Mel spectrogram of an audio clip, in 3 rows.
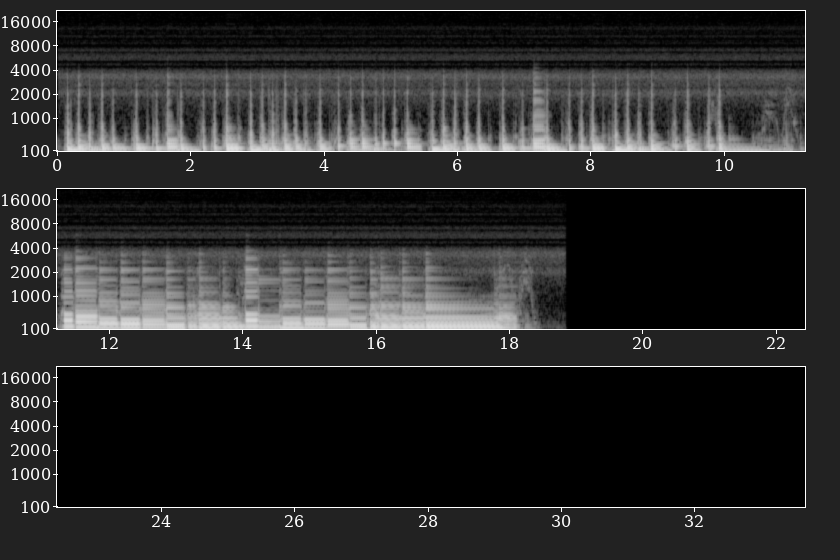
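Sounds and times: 
300B tube guitar amplifier with high-cut EQ and cabinet: 0.0s - 18.4s.

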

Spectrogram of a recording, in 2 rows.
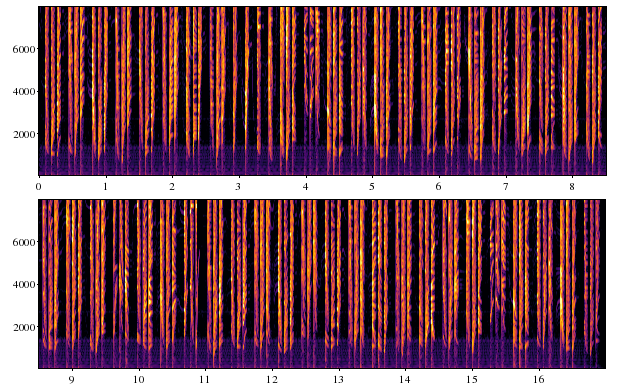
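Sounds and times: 
fast water log percussion: 0.0s - 16.9s.

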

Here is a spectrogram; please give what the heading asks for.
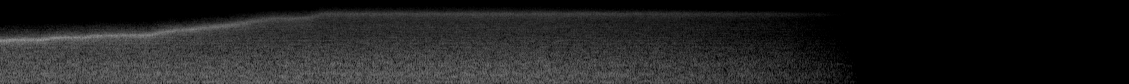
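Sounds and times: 
noise generator hiss: 0.0s - 8.6s.

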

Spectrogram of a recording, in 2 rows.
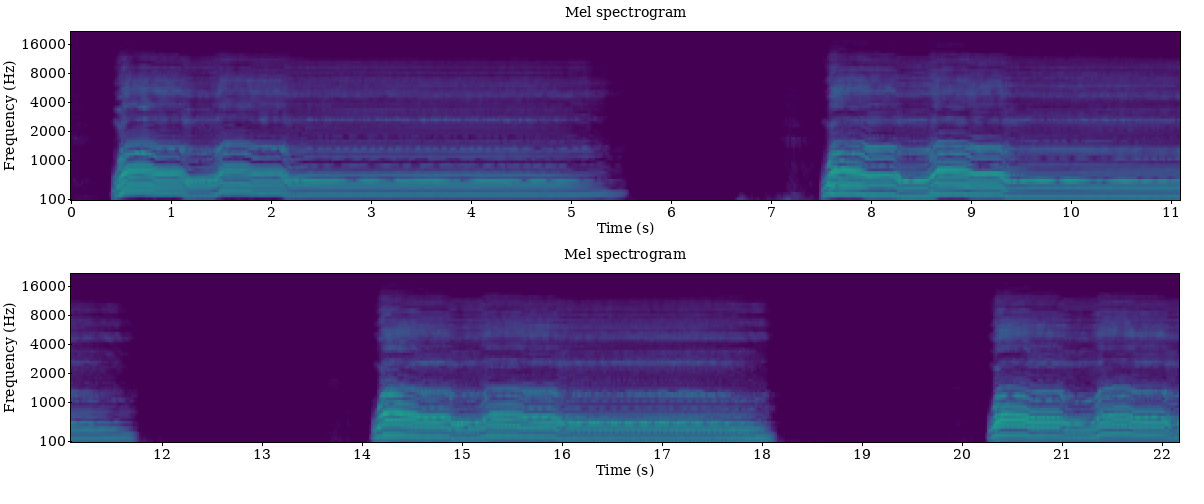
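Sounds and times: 
Zoom V6 vocal processor harmony effect: 0.4s - 5.6s, 7.5s - 11.8s, 14.1s - 18.2s, 20.2s - 22.1s.

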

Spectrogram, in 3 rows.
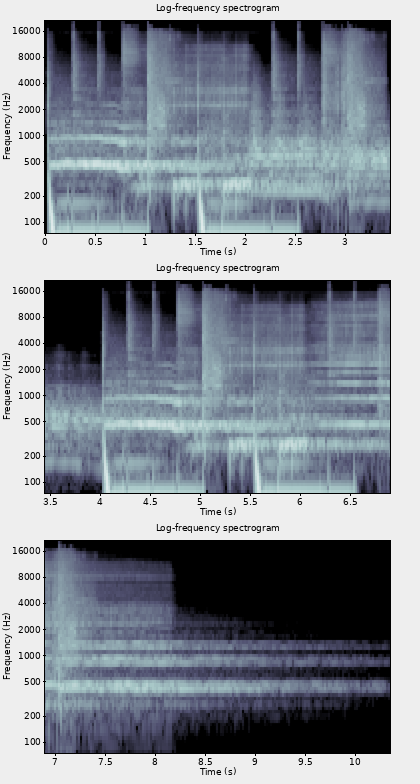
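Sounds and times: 
trap beat: 0.0s - 8.2s.

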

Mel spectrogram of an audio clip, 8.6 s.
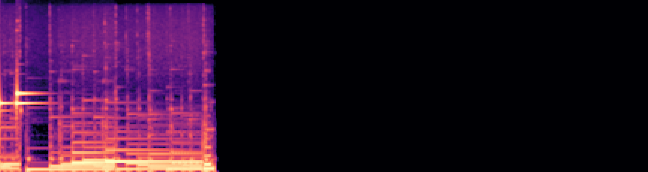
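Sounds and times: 
Pianet T electric piano: 0.0s - 2.9s.

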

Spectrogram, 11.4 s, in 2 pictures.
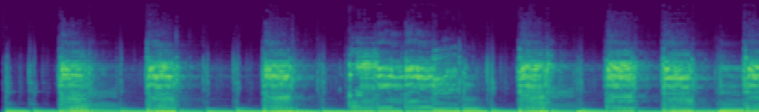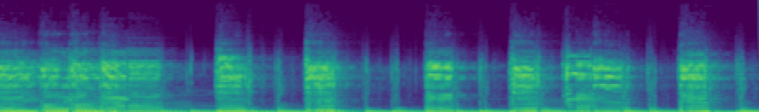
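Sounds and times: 
clean single-coil electric guitar front-middle pickup: 0.0s - 11.3s.

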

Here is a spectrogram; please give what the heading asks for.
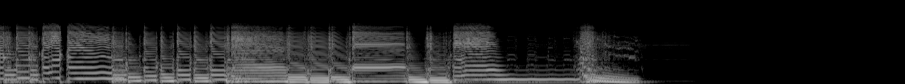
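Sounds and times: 
distorted electric guitar: 0.0s - 6.9s.

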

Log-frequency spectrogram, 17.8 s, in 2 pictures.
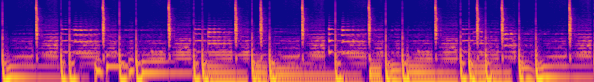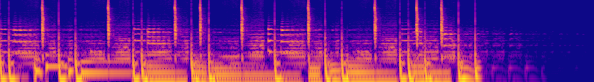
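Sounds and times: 
song with only a limiter: 0.0s - 16.9s.

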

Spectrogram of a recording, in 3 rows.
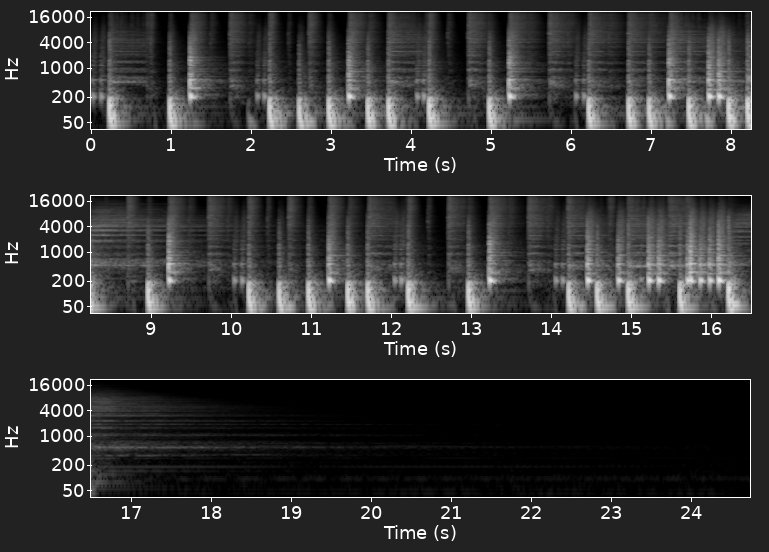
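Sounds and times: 
drums through SSL UltraViolet drum bus without EQ: 0.0s - 18.0s.

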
